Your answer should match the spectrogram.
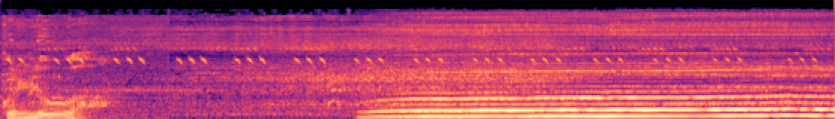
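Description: Faint insects chirping in quick regular groups. About three seconds in, a loud, long, low held tone with overtones starts and holds steady, rising very slightly in pitch.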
